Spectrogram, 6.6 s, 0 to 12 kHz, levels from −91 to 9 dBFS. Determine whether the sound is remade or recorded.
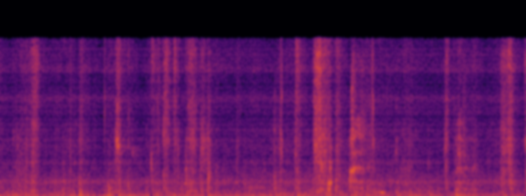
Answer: remade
